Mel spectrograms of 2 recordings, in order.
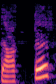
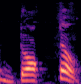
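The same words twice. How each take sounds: First: The first vowel is an open 'aa' sound. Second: The first vowel falls between 'aa' and 'o'. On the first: The speaker calls it wrong. "अगर मैं हिंदी के हिसाब से इसको बोलूंगी" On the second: The speaker calls it right. "ये अंग्रेजी की ध्वनि है ओ। आ और ओ के बीच की स्थिति।"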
